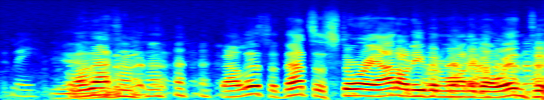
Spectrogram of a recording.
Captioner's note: laughing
